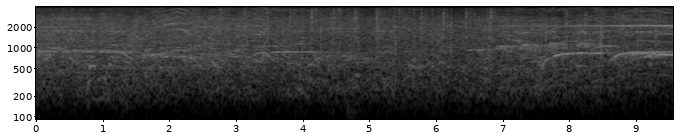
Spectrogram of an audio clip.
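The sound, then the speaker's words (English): A crowd claps and cheers steadily, with dense applause and raised voices, high whoops and shouts rising through the noise for the whole stretch, welcoming a singer as she comes up. “Come on, y'all, clap your hands and make some noise for our mother as she comes.”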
